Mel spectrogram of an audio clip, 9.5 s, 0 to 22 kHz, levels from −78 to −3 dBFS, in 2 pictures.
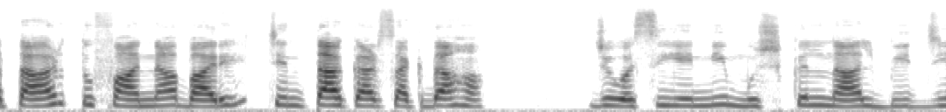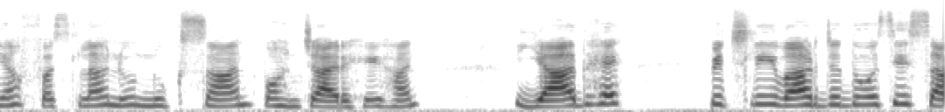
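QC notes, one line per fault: No faults turned up anywhere in this one, so there's nothing to log for it.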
